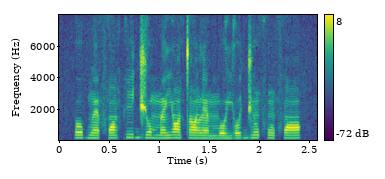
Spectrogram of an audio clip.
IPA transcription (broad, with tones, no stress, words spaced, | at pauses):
o˧bɛ̃˨ fɔ̃˨˦ki˦d͡ʒo˦˨ mɛ̃˨˦jɔ̃˦˨tɔ̃˧lɛ̃˨ mo˨jo˨˦ d͡ʒũ˦˨ fũ˧fɔ̃˦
